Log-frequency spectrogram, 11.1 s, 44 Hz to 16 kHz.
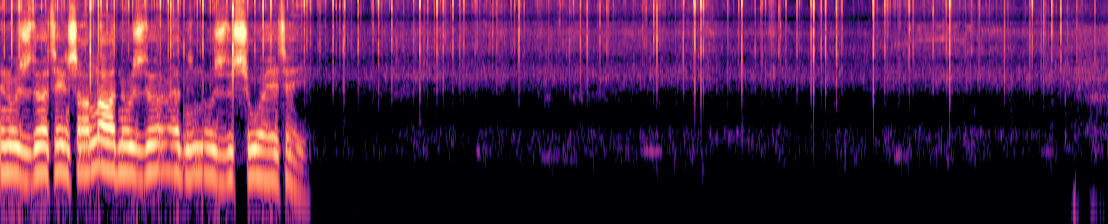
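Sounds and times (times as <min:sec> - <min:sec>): charcoal embers crackling: 0:00.0 - 0:11.0
faint pops and snaps: 0:00.8 - 0:11.0.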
